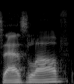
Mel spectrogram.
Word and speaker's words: Zaslav: That's Zaslav. Okay. Zaslav, sorry. Zaslav. But I think it's pronounced Bro, Zaslav.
